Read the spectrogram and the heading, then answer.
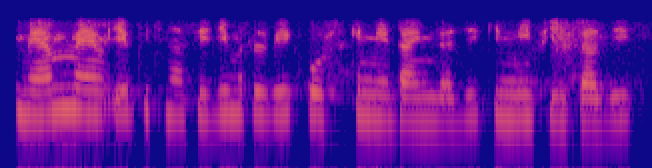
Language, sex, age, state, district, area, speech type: Punjabi, female, 18-30, Punjab, Bathinda, rural, conversation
